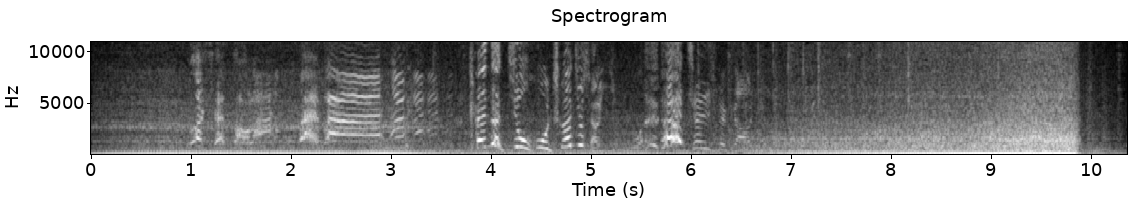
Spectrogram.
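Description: A car in a racing film speeds away at full throttle, its engine rising in a loud swelling roar near the end after a stretch of voices and other film sounds.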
